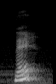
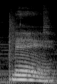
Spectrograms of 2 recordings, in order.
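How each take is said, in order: First: It is short and clipped, rising at the end. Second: It is said flat, not rising like a question.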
